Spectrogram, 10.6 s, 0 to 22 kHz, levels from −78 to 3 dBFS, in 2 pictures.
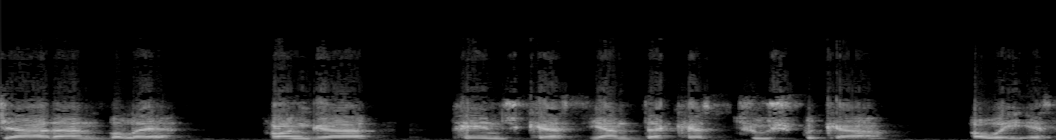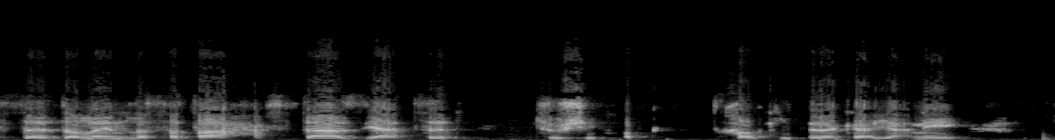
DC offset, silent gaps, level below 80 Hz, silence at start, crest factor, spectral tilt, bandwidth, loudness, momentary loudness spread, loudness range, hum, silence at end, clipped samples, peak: under 0.1%; none; -64 dBFS; 0 s; 18 dB; 0 dB/octave; 16 kHz; -25 LUFS; 11 LU; 1 LU; none; 0 s; under 0.1%; -8 dBFS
